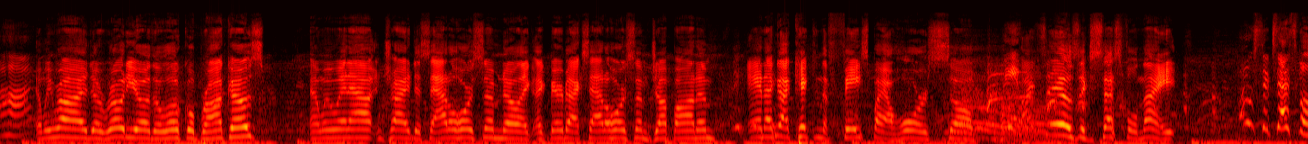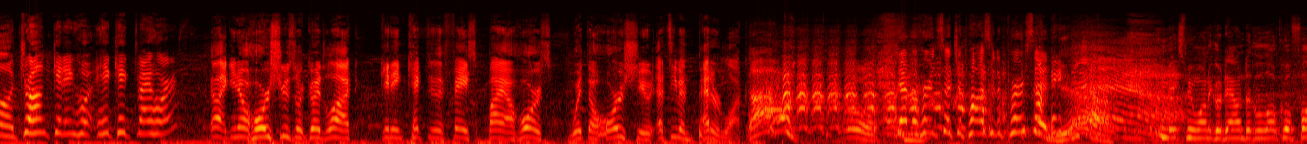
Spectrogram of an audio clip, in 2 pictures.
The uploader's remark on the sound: One of the biggest parties of the year happened over the weekend...Oktoberfest! With schnitzel in one hand and a mic in the other to ask people a simple question.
